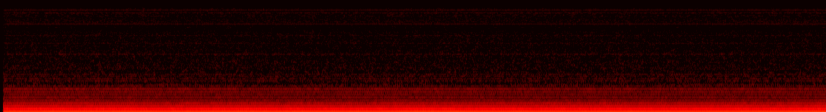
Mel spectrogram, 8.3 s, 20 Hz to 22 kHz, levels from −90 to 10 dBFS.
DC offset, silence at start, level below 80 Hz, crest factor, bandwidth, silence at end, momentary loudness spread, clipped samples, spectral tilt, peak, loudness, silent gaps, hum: under 0.1%; 0.05 s; -50 dBFS; 8 dB; 16.5 kHz; 0 s; 1 LU; under 0.1%; -6.5 dB/octave; -42 dBFS; -52 LUFS; none; 50 Hz at -50 dBFS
